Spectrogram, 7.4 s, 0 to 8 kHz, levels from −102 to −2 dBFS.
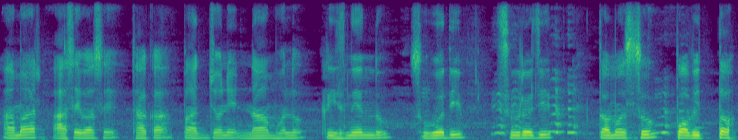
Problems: continuous background conversations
